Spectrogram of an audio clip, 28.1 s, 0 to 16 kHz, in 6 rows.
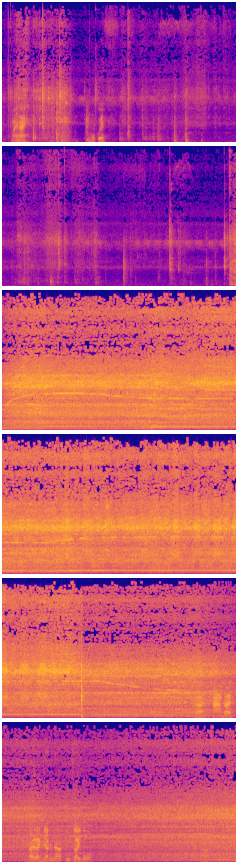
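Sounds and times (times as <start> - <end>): vacuum cleaner motor whining: 9.1 - 28.0.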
